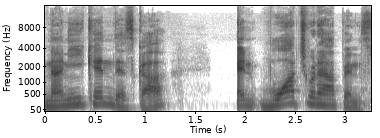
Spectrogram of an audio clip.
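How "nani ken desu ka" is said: ordinary talk, nothing marked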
